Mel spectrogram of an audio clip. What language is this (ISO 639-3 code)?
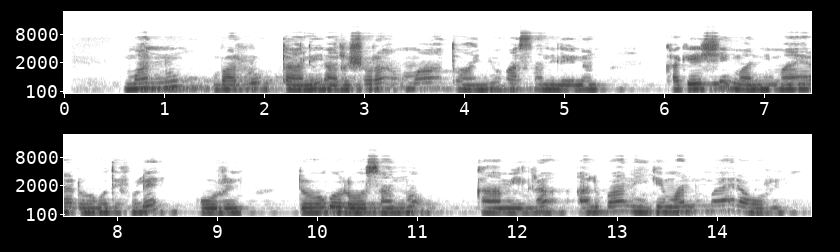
sid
